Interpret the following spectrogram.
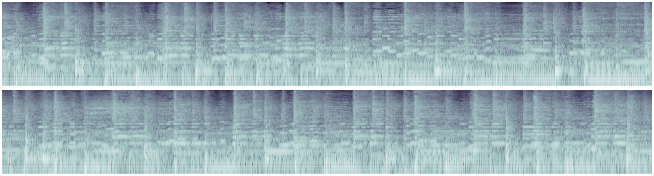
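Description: Live band playing an instrumental passage: piano accordion with acoustic guitar, electric bass and drum kit keeping a steady beat.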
